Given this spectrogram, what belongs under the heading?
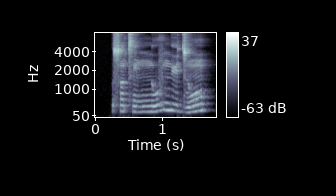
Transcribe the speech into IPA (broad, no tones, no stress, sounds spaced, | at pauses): s õ t͡s ĩ nː u v ŋ yː d͡z ũ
